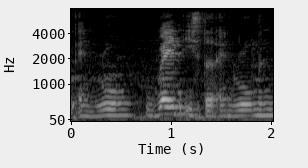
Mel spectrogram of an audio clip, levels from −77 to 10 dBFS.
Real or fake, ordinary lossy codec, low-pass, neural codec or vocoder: fake; none; 7.2 kHz; codec, 16 kHz, 16 kbps, FreqCodec, larger model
